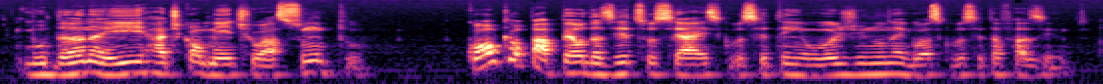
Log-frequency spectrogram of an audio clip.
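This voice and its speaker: This man talks at a fairly quick pace with a fairly high pitch and flat, monotone intonation. His loudness swings widely. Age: 30s. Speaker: digital marketing podcast host. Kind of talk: interview. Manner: casual.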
